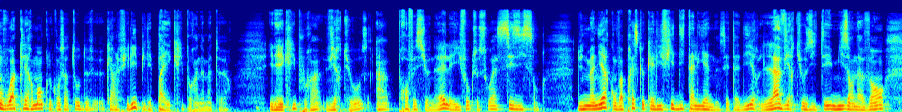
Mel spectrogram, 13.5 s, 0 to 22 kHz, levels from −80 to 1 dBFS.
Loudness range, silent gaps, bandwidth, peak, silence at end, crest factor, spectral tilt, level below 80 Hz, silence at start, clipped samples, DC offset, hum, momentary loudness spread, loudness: 6 LU; none; 15.5 kHz; 0 dBFS; 0 s; 20 dB; -5.5 dB/octave; -38 dBFS; 0 s; under 0.1%; under 0.1%; none; 12 LU; -21 LUFS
